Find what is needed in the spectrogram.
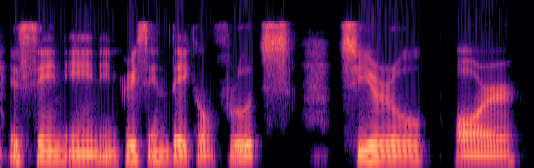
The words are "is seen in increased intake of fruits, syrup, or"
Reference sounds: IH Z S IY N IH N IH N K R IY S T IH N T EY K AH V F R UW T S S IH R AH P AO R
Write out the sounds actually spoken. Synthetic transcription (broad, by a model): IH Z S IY N IH N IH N K R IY S IH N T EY K AH V F R UW T S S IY R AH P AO R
